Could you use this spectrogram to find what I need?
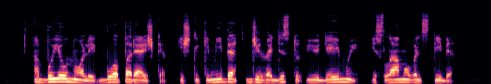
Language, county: Lithuanian, Kaunas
